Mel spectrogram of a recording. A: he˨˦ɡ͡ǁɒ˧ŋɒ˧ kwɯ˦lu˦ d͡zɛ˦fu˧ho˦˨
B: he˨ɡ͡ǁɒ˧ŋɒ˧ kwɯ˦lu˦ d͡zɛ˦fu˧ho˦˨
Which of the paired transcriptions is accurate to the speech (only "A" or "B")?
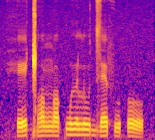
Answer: A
